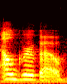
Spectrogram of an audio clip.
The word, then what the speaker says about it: El Groupo: suggested um Walt and L groove oh I think is how you correctly pronounce it that is correct so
